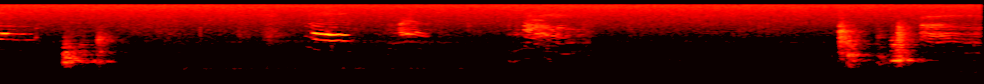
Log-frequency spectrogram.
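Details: Several cats meowing indoors: short harmonic meows near the start, around four seconds, near seven seconds and again near eleven seconds, separated by quiet gaps with faint room noise.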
